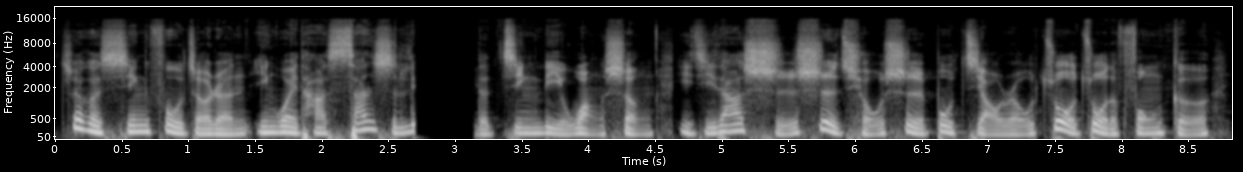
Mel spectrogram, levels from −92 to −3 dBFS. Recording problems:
audio cutting out; at 2.5 s

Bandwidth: 15.5 kHz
